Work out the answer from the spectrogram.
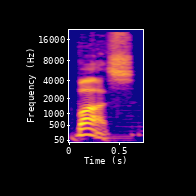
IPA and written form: bʌs (bus)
